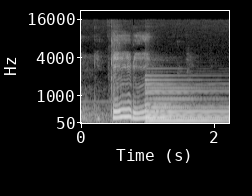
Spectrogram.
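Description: Piano chord, B minor 7 (B, F#, A, D), struck about a second in and held, ringing on as it slowly fades. A brief spoken word comes just before it.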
